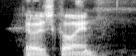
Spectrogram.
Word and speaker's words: Dogecoin: How, what, what's the, the the right way to say Doge? It? Dogecoin. – Doge. Dogecoin. Okay.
